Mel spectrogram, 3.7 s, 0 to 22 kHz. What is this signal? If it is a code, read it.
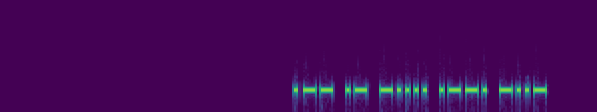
Morse code, heard as a keyed tone, about 46 wpm, 700 Hz. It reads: WA6PX
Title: USA Call Signs - 5 Characters - Repeated 3x - 45wpm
